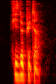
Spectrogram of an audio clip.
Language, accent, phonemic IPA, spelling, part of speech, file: French, France, /fis də py.tɛ̃/, fils de putain, noun, LL-Q150 (fra)-fils de putain.wav
- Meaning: alternative form of fils de pute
